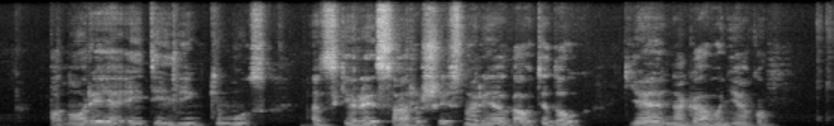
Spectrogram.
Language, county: Lithuanian, Vilnius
